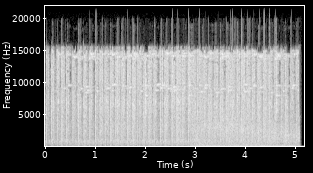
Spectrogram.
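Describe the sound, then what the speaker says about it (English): Sustained automatic gunfire from a ship opening fire in a science-fiction film, rapid continuous bursts that stay loud and dense throughout, growing heavier with deep booming impacts partway through. "Open fire!"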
